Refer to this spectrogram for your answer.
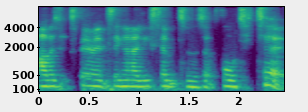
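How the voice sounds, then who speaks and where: A woman talks at a fairly quick pace in a fairly low pitch. Her voice is somewhat breathy. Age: 50s. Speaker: menopause coach. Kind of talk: interview.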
